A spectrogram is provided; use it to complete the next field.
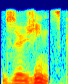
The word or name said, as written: Dzerzhinsk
